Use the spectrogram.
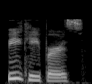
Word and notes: beekeepers: British English

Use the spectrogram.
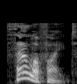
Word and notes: thallophyte: British English

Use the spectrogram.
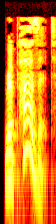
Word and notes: reposit: British English

